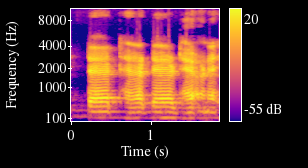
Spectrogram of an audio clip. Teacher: मूर्धन्य क्यों कहते हैं क्योंकि यहां पर मूर्धा के द्वारा होते हैं इसलिए इनको यहां पर मूर्धन्य वर्ण कहा जाता है ठीक है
